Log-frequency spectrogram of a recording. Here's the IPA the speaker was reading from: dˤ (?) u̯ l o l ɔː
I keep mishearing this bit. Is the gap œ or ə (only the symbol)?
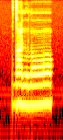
œ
